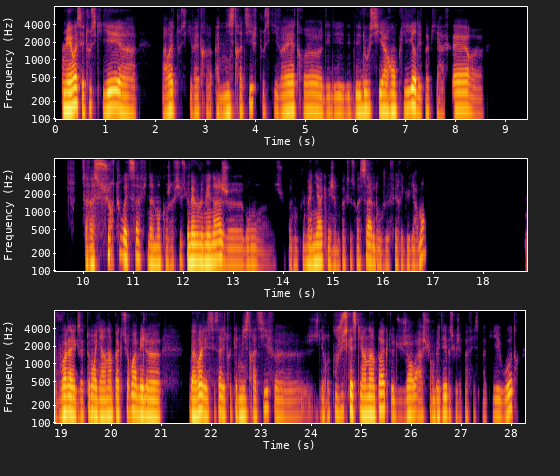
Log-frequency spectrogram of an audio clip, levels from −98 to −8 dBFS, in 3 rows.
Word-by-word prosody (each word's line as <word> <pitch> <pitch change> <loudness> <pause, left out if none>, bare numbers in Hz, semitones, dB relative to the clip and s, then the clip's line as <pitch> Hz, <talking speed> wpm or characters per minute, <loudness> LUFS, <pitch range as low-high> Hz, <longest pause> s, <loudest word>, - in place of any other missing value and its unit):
mais 140 0 +9
ouais, 170 +3 +9
c'est 130 -6 -3
tout 150 +4 -10
ce 155 0 -9
qui 140 +1 +2
est, 150 -1 +7
heu, 120 -2 -2 0.5
bah, 120 - -8
ouais, 140 +2 +2
tout 140 - -23
ce - - -22
qui 130 - -16
va 120 -1 -8
être, 120 0 -12
heu, 125 - -14
administratif, 125 +6 -4
tout 135 - -16
ce 125 0 -15
qui 135 -2 -12
va 125 +1 -4
être, 135 0 0
heu, 130 -1 -1
des 120 0 -10
des 120 0 -7
des 120 +1 -11
des 125 +2 -1
dossiers 135 0 0
à 135 - +3
remplir, 140 +4 +3
des 115 - -5
papiers 120 -1 -12
à 105 - -15
faire, 140 0 0
heu 110 -2 -15 1.4
Ça 130 - -6
va 125 0 0
surtout 180 +7 -4
être 150 -2 +1
ça 165 +1 -4
finalement, 130 -4 -2
quand 125 0 -12
je 115 - -12
réfléchis, 120 +5 -14
parce 140 -1 -16
que, - - +1
même 140 +1 +7
le 135 - +5
ménage, 140 0 +3
heu, 120 0 -9
bon, 120 -1 -10
heu, 105 - -23 0.2
je 115 - -30
suis - - -30
pas 125 - -16
non 115 0 -15
plus 120 +2 -16
maniaque, 130 +2 +1
mais 120 - -6
j'aime 110 -1 -11
pas 120 - -12
que - - -22
ce 125 - -17
soit 125 0 -11
sale, 130 +1 -2
donc 115 -2 -12
je 115 - -15
le - - -13
fais 125 - -14
régulièrement. 120 - -10 2.0
Voilà, 135 +4 +4
exactement. 125 +3 -1
Il 130 - +2
y - - 0
a 125 - +4
un 125 - +2
impact 130 +1 0
sur 140 - -7
moi, 150 -1 +3
mais 135 -1 +5
le 125 -2 +3 0.6
bah 125 -1 +5
ouais, 145 -3 +6
c'est 125 +2 -11
ça 145 +3 -1
les 130 - 0
trucs 135 +1 -16
administratifs, 130 +5 -3
heu, 120 - -10
je 70 - -23
les 125 - -9
repousse 120 +4 -9
jusqu'à 145 +2 +2
ce 145 - -3
qu'il 150 - -5
y - - +5
ait - - +5
un 135 - +5
impact 140 +1 +2
du 115 -1 -9
genre: 135 +3 0
«Ah, 120 - -8
je 125 - -12
suis 125 - -16
embêté, 125 +3 -1
parce 130 -2 -10
que 120 - -16
j'ai 110 - -19
pas 120 +1 -15
fait 115 - -26
ce - - -26
papier 120 +3 -10
ou 120 +4 -3
autre», 170 +1 -4
130 Hz, 240 wpm, -23 LUFS, 120-140 Hz, 2.0 s, mais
